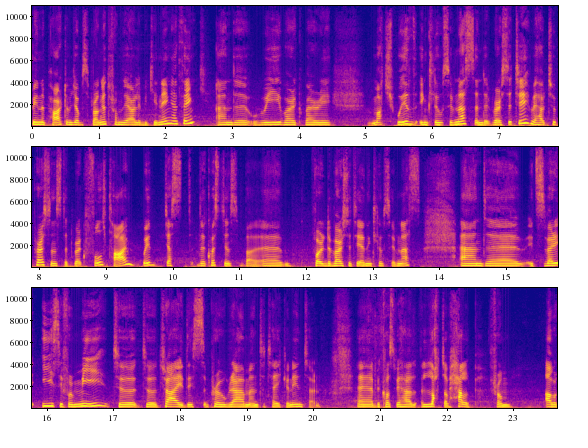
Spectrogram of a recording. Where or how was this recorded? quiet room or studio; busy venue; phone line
busy venue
